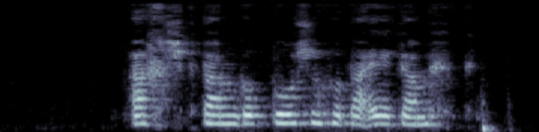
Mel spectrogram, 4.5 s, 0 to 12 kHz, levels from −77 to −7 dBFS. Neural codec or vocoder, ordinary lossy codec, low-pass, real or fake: vocoder, 44.1 kHz, 128 mel bands, Pupu-Vocoder; AAC, 32 kbps; 10.8 kHz; fake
